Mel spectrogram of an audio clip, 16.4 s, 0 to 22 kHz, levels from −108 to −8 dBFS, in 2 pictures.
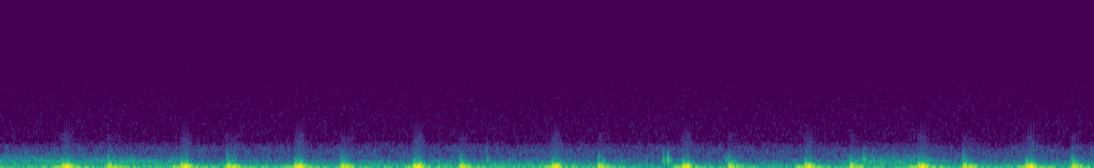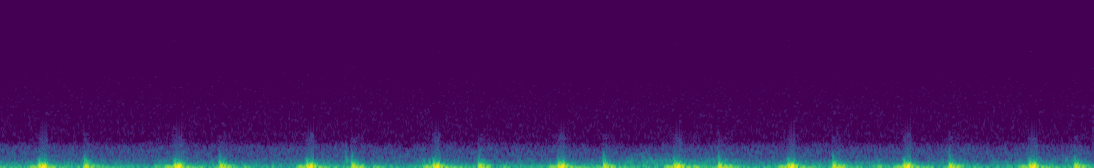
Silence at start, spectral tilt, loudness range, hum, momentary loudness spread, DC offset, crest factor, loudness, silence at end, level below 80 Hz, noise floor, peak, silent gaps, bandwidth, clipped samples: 0 s; -15.5 dB/octave; 2 LU; none; 18 LU; under 0.1%; 18 dB; -31 LUFS; 0 s; -26 dBFS; -45 dBFS; -6 dBFS; none; 0.3 kHz; under 0.1%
